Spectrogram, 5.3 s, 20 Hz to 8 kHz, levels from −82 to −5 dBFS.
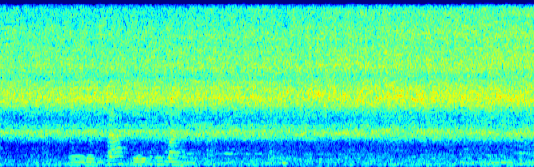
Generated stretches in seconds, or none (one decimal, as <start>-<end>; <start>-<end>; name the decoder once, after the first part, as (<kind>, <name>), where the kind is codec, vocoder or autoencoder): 2.8-3.9 (vocoder, HiFi-GAN)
